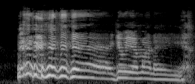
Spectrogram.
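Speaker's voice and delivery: clown voice like a witch. Asked what a clown sounds like, demanding money: clown voice that sounds like a witch. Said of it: "That's a witch".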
